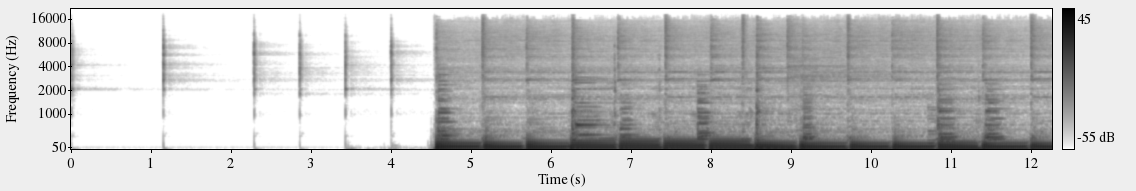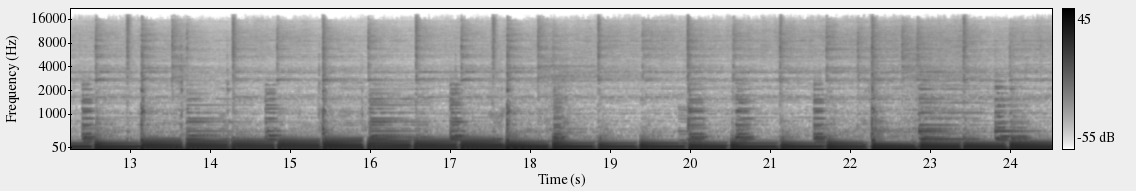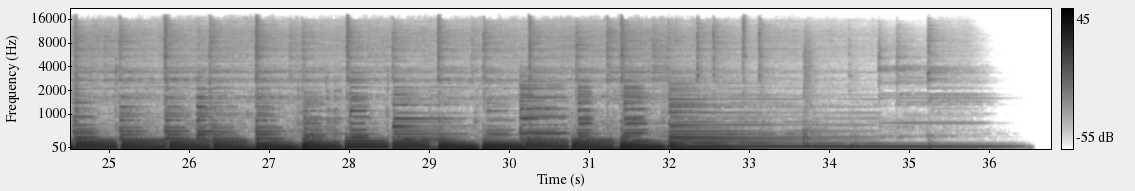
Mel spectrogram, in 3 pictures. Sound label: Walking Bass; Improvisation For Beginners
